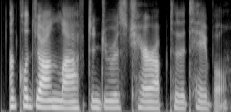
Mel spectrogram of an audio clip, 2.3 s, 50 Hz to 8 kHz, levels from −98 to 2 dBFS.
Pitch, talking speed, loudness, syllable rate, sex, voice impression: 185 Hz, 285 wpm, -19 LUFS, 6.6 syllables/s, female, feminine, gender-neutral, slightly young, slightly adult-like, thin, slightly tensed, slightly weak, slightly bright, slightly hard, clear, fluent, slightly cute, cool, intellectual, refreshing, slightly sincere, friendly, slightly reassuring, very unique, slightly wild, slightly lively, slightly strict, slightly intense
